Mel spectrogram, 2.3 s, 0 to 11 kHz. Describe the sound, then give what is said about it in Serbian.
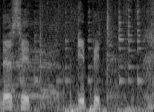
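Sheep bleating from a flock of about 55 plus lambs let out onto snow-covered meadows, a few wavering mid-pitched bleats in two short bursts while a person talks. “Izlazi iz kuće, kaže ovce ne čekaju, pušta ih na snijeg koji je ovih dana pokrio livade, pa se troše i zalihe sjena.”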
